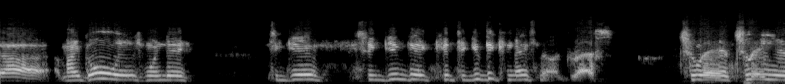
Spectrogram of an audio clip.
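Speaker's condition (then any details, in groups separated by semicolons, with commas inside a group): Mild cerebral palsy; speech impediment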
